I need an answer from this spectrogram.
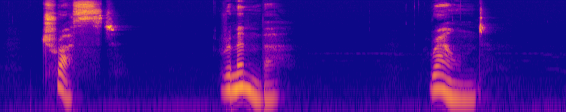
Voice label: Russian, British accent; English Pronunciation Errors made by Russian Speakers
